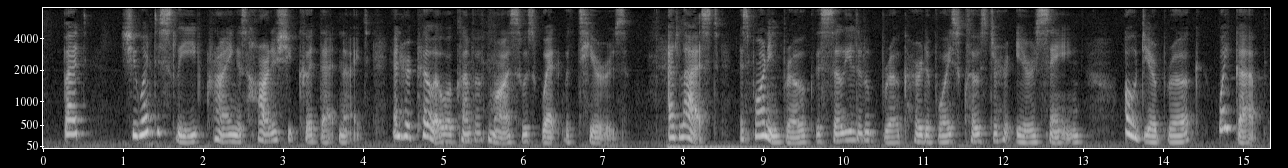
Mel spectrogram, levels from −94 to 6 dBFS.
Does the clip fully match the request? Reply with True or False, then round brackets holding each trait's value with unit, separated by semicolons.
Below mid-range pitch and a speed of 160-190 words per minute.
False (150 Hz; 180 wpm)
